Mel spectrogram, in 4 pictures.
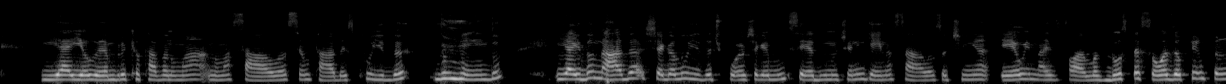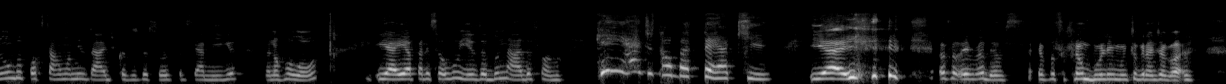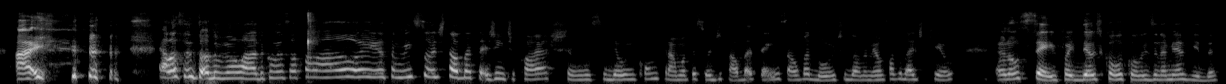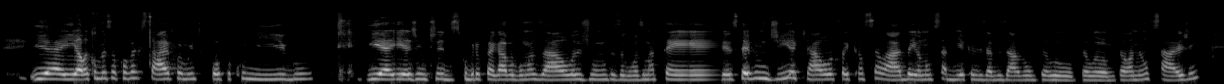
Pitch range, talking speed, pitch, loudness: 215-265 Hz, 210 wpm, 235 Hz, -27 LUFS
